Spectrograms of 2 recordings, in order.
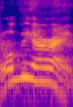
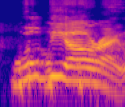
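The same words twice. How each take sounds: First: Said in the usual way. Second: Laughing through the words. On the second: Real, not acted. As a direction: say it with a chuckle. Laughing at her own joke.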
